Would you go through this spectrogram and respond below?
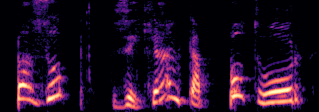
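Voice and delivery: high-pitched acted child's warning; urgent warning. Janneke sees her slippers being stretched, urgent warning. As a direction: warn anxiously, pitch jumping up. Child warns friend in story.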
